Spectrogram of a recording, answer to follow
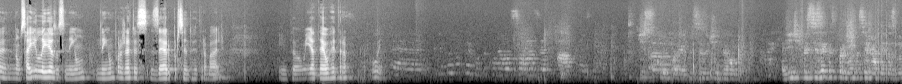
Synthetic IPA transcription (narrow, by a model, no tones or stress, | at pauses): nɐ̃w̃sailezʊasĩnẽj̃ũnẽj̃ũpɾoʒɛt̪ʊɛszɛɾʊpoɾsẽnt̪ʊhet̪ɾabaʎʊ | ẽnt̪ɐ̃w̃iat̪ɛʊɦet̪ɾaojɛ | iɐ̃ũmɐpeɾɡũt̪ɐkɐ̃helasɐ̃w̃azefatɐ | d͡ʒiskupɐewpɾesizʊt͡ʃɪĩnt̪eɦõw̃peɾ | aʒẽnt͡ʃɪ̥pɾesizɐkɪɐsɐ̥peɾɡũnt̪ɐseʒɐ̃w̃fejt̪ɐznu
